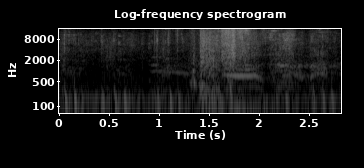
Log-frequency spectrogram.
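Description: Rapid rhythmic hoofbeats of horses galloping in a cavalry charge in Mount and Blade 2 Bannerlord, with a whinny and clashing battle noise in the middle, moderately loud and continuous.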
